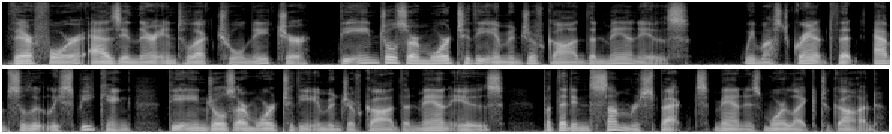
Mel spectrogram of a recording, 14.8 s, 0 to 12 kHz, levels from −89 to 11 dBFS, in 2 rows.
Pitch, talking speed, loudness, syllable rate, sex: 95 Hz, 190 wpm, -21 LUFS, 5.3 syllables/s, male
